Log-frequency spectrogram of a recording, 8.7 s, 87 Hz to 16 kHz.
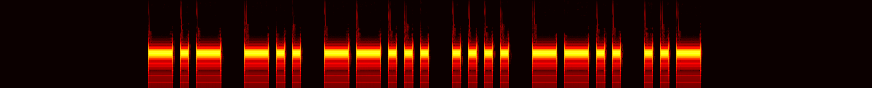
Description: Morse code, heard as a keyed tone, about 15 wpm, 700 Hz. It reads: KD7HZU
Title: USA Call Signs - 6 Characters - Repeated 3x - 15wpm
